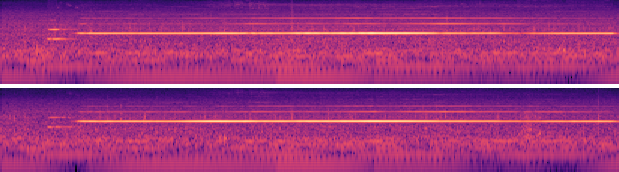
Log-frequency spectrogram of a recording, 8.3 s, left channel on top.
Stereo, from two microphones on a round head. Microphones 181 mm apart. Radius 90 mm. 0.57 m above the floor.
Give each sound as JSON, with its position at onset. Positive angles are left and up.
{"t": 0.6, "sound": "a flute", "side_deg": 35, "distance_m": 0.6}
